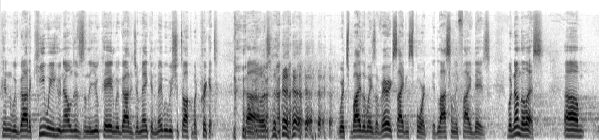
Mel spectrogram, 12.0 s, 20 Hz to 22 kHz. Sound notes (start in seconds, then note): 4.6 men all laugh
